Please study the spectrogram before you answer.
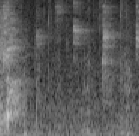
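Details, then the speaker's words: A sneeze heard in a kitchen while oil heats during cooking; sneeze. "and that was the sound of sneezing"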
